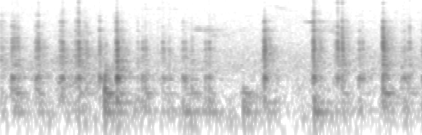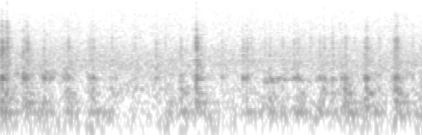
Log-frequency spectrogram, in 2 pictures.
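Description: Fingertips and short nails tap repeatedly on a solid light pine-look wooden bed headboard rail beside a white pillow. The result is a quiet string of short, dry, clock-like ticks that each fade almost at once, with a woody knock around the midrange and a bright click on top.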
